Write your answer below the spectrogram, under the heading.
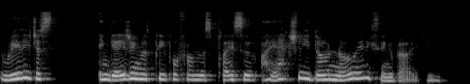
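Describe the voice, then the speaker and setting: Against a quiet background, a woman with a South African accent talks at a fairly quick pace in a medium pitch, her tone dark and mellow with ordinary pitch variation. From South Africa, Afrikaans culture. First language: Afrikaans. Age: 50s. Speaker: physician coach. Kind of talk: casual interview conversation.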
